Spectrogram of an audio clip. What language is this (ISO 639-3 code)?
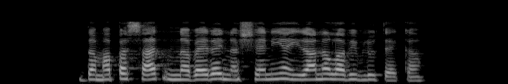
cat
